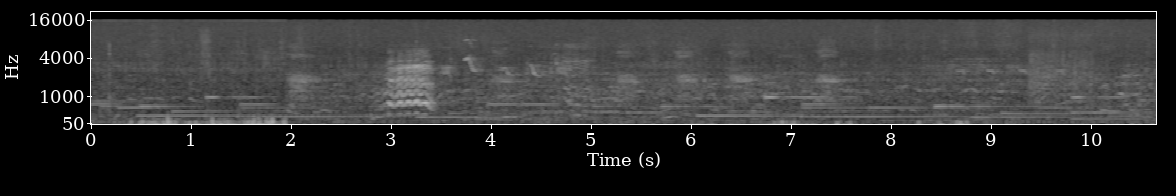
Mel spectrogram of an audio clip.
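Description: A goat bleats once, a loud wavering call about three seconds in, over soft background music of long held notes. There are a few low thuds in the first two seconds.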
